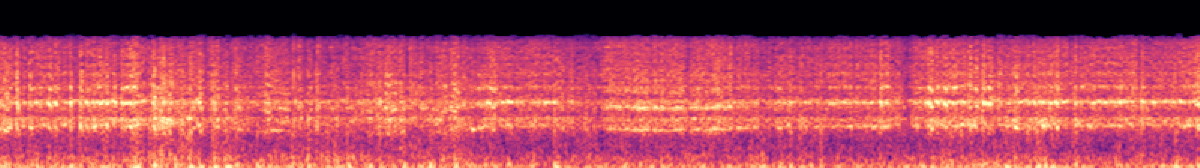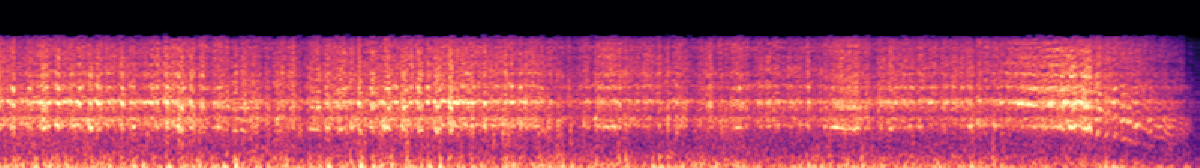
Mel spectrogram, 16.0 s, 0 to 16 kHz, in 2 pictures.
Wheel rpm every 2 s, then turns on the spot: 220, 220, 220, 230, 230, 220, 230, 160.
none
